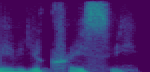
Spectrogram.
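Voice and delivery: mock Venezuelan-accented voice. Retelling what a friend says to them: imitating Marjorie's Venezuelan accent. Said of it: "She has this great accent".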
